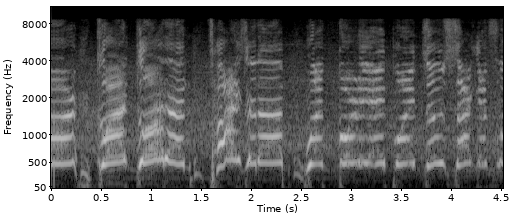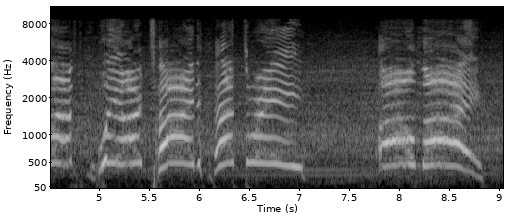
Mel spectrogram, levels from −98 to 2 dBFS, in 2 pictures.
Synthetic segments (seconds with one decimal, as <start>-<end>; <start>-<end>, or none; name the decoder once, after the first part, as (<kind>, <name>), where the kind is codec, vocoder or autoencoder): 2.8-5.7 (vocoder, Vocos); 7.6-9.0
